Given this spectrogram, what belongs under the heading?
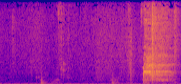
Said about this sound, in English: Excuse me for a second. I'm going to take a drink of my water here real quick.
